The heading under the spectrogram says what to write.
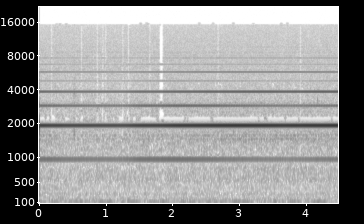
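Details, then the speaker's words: Restored 1938 Healing 448E radio, air trimmer set with the signal generator at 1500. A clean, steady high test tone holds without wavering or fading. Medium-wave alignment is done well. "که اینجاست، تمام چیزی که نیاز دارد، درست است، موج متوسط به خوبی انجام شده است"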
